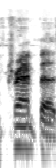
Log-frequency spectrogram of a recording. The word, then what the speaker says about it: Krampus: talking in it, but he's correcting my pronunciation of Krampus in here. You'll see it's not that long, but it's cute. Yeah. That's the real Krampus, yeah? Not Krampus, sondern Krampus, yeah?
